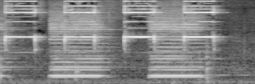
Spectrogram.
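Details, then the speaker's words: House-battery low-voltage alarm on a boat: loud, clean two-tone horn blasts, about two pulses in under three seconds, sounding because the batteries are dead, just after plugging into shore power to charge them. "the horn just went off because the battery is dead and that doesn't self-test when it does that"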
